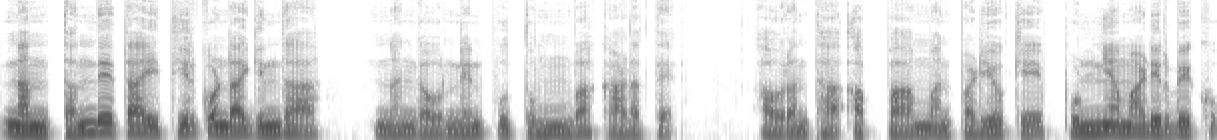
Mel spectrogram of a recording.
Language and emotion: Kannada, sad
